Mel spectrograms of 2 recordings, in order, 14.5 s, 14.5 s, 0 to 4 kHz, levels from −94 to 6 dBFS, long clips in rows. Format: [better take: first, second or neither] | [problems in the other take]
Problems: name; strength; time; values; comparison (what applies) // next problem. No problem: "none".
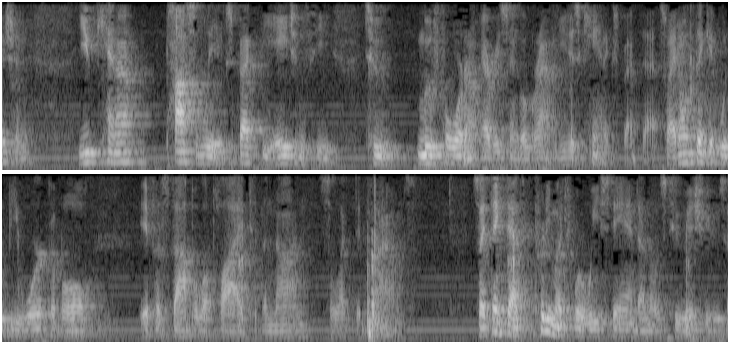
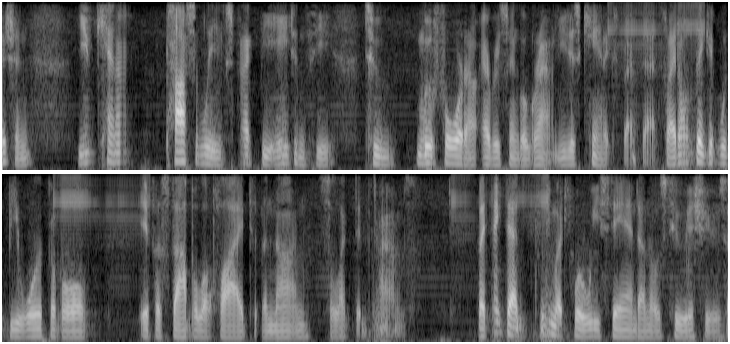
first | noise reduction (neural separator model SepFormer WHAM!)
